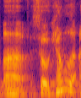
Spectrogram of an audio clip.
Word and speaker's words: OCaml: Was it OCaml? Is that how you pronounce that? – That's right. The language is called OCaml. – Can you tell me more about that? – Yeah, so OCaml actually came out of me learning Perl from your book.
